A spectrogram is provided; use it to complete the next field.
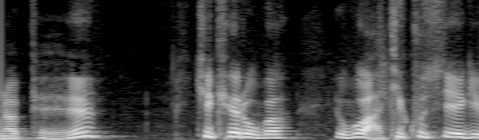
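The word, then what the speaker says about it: Cicero: 자, 서양에서는 그 영어권에서는 시세로라고 그러기도 하고요. 키 발음 잘 안 써가지고 그래요. 자, 그런 사람이 쓴 책입니다. 거기 1장의 맨 앞에 키케로가 요거 아티쿠스에게 요 책을 바쳐요.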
